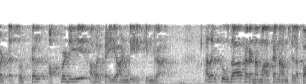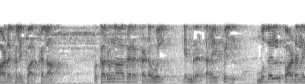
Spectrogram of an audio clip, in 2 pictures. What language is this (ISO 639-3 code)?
tam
